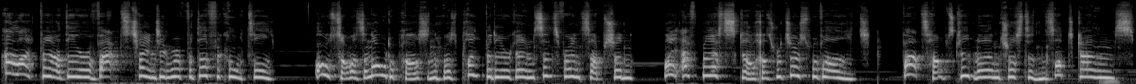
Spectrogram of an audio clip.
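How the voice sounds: A squeaky, put-on character voice at an extremely high pitch and a fairly quick pace, with music in the background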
